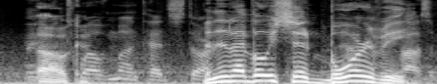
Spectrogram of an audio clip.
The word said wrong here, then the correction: Barbie: Is that how you say Borby? – Borby? – Oh, it's Barbie.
